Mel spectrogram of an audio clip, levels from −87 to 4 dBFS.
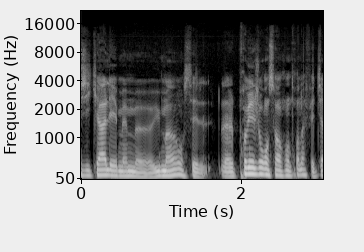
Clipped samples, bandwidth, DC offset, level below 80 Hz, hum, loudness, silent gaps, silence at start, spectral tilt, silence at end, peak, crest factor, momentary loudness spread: under 0.1%; 15 kHz; under 0.1%; -52 dBFS; none; -21 LUFS; none; 0 s; -7 dB/octave; 0 s; -6 dBFS; 14 dB; 8 LU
